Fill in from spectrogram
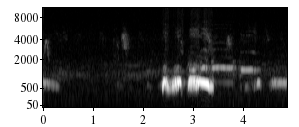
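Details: Spotted dove in 'thúc đấu đồng pha' cooing style, used to stir up and lure wild doves: one low, mellow two-part coo, a short wavering note then a longer falling one, with faint softer calls and a thin whistle after.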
